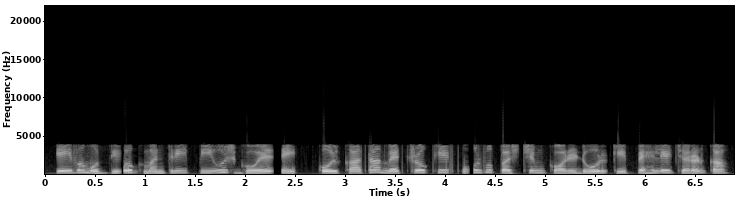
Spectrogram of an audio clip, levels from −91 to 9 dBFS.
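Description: Packet loss with pitch repetition hits four times. From 0.72 to 1.0 s, about 180 ms goes missing across 280 ms, the longest gap 80 ms, so the receiver keeps looping the last pitch period and you get a held, buzzy smear just before "मंत्री पीयूष". The same happens from 2.24 to 2.55 s, with about 200 ms lost over 320 ms. The 140 ms run there is long enough that the repeated cycle fades toward silence before the sound cross-fades back in.

From 3.16 to 4.47 s there's a train of clicks, around twenty of them at roughly 16.8 per second with uneven spacing. They peak about level with the speech, so they tick over the sound, in pauses too. The likely cause is interference or a faulty connection.

Overlapping that stretch, from 4.02 to 4.30 s, another 180 ms of packets drops over 280 ms, with the longest run 100 ms, and the buzzy hold comes just before "पश्चिम कॅारिडोर के". Finally, at 5.58 to 5.64 s, right after "पश्चिम कॅारिडोर", a 60 ms loss gives a brief held blip. 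All of this sits on G.711 A-law telephone audio at 64 kbps, which keeps everything under 4 kHz.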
